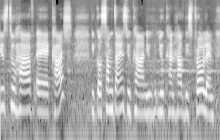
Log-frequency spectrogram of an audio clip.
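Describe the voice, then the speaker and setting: A woman speaks with a Spanish accent against noticeable background noise. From Spain. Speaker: interviewee, foreign resident. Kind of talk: street interview. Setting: outdoors on a Tokyo street. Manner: halting, many fillers.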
